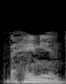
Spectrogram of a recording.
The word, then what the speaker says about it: Bahamian: Bahamian? Is that how you say it? – Bahamian. – Bahamian. See, I knew I'd get it wrong.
